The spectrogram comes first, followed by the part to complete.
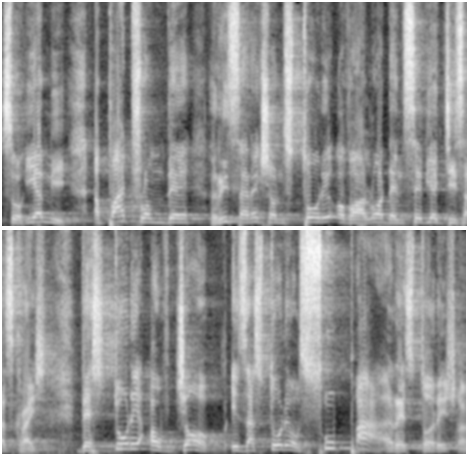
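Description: Moving at a moderate pace, the man speaks with lively intonation. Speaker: preacher. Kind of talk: sermon. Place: church. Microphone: handheld.

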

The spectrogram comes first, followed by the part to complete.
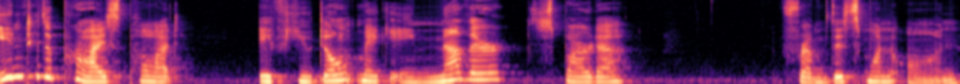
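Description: A woman at a very slow pace, with long, frequent pauses. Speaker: vlogger. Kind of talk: casual vlog banter, playful rant about film festival rules. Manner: animated; laughing, teasing. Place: home room.

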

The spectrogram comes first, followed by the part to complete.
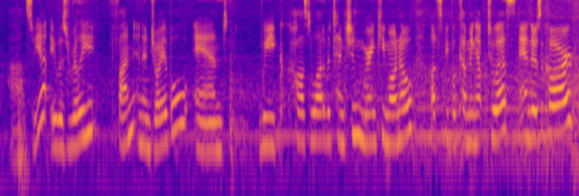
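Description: Noticeable background noise fills the clip. Over it, a woman talks at a moderate pace. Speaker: travel vlogger. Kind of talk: casual vlog chat. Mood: cheerful, enthusiastic. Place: street. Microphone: phone near.

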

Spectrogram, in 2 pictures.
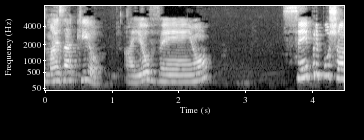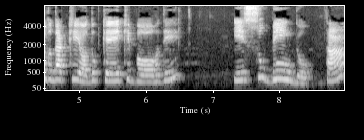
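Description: A woman with a high voice uses lively intonation. She speaks at a very slow pace with long, frequent pauses. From Pernambuco, Brazil. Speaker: cake decorator. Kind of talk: live cake decorating class. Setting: livestream. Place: kitchen. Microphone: phone near.

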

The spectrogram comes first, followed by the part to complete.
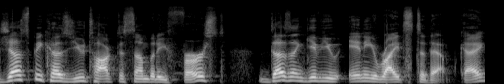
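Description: Lively intonation from a man at a moderate pace, over a quiet background. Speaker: business trainer. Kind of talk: training talk to camera. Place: home room.

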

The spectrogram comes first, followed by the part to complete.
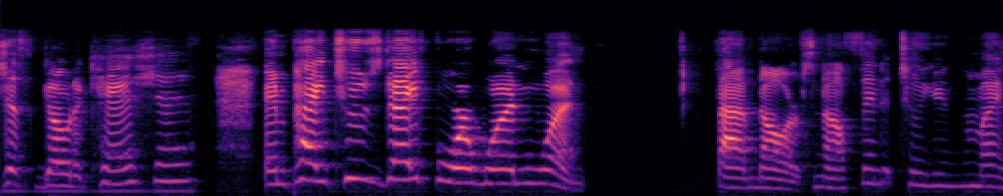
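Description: A woman speaks in a raised, projected voice with a high pitch and a bright, sharp tone. Her pitch swings very widely over a quiet background. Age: 50s. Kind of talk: casual livestream monologue. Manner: animated, frequent laughter. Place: kitchen. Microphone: webcam.

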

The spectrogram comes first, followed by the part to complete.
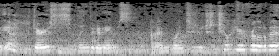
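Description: A woman talks at a fairly quick pace with ordinary pitch variation. Noticeable background noise runs under her voice. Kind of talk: casual vlog chat. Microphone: phone near.

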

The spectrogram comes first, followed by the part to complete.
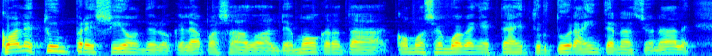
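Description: Speaking at a fairly quick pace with hardly any pauses, a man uses a dark, mellow, medium-pitched voice with ordinary pitch variation. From Dominican Republic. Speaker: political commentator and digital journalist; political commentator, digital journalist. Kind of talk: interview. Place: studio. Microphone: lapel.

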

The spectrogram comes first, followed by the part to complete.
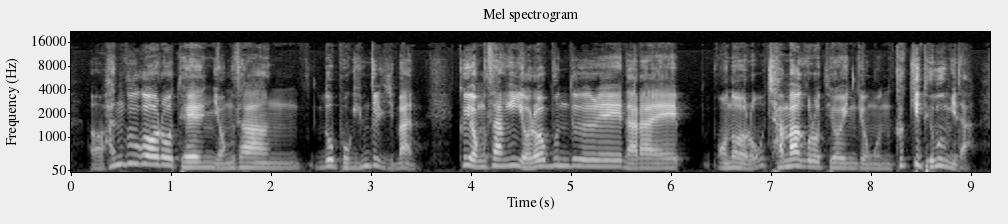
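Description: Lively intonation carries the voice at a moderate pace over a quiet background. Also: man. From South Korea. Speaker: Korean language teacher. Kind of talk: tutorial. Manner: formal. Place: home room. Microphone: handheld.

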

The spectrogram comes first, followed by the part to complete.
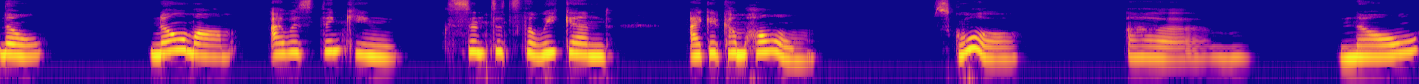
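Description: A woman in a put-on character voice at a high pitch with ordinary pitch variation, very slow pace and long, frequent pauses, dry and close with no echo, in a very clean recording with a silent background.

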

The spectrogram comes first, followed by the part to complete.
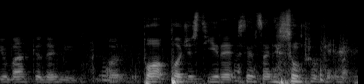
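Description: Somewhat breathy, a man speaks very slowly at medium pitch with fairly even intonation over noticeable background noise. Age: middle-aged. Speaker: watch brand technology executive; panelist. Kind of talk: panel discussion. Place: hall. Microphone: handheld.

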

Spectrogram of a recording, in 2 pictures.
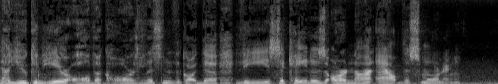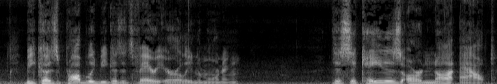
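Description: A somewhat breathy man's voice at a fairly slow pace, with lively intonation and a dry sound with no echo. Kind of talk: casual vlog commentary. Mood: enthusiastic, admiring. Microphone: phone near.

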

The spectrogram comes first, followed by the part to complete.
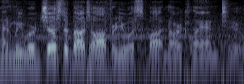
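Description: A man's fairly low voice at a fairly quick pace over clear background noise. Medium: machinima. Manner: stiff, overly formal.

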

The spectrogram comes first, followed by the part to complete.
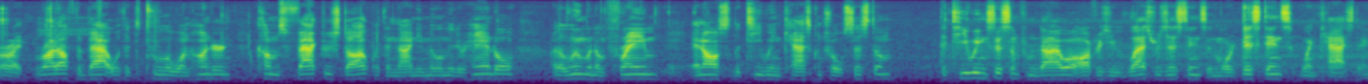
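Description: A man talks at a moderate pace with monotone, flat intonation. Light background noise sits under a dry sound with no echo. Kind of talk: product review tutorial. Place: boat.

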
